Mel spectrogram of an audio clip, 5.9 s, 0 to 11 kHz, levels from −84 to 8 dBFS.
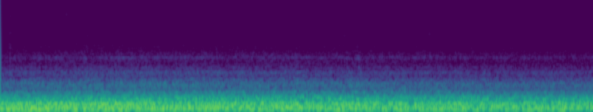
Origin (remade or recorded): recorded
